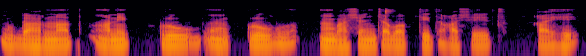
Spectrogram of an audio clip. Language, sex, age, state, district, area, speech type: Marathi, male, 30-45, Maharashtra, Hingoli, urban, read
